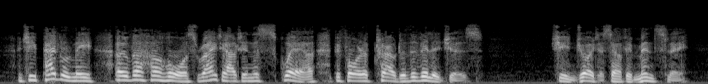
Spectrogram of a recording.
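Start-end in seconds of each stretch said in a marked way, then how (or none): none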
